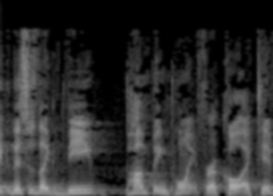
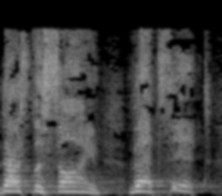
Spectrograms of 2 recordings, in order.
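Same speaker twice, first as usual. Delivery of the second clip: high, raised cry of recognition; excited declaration; 9 semitones higher, 3 dB louder, much slower than usual. Retold or imitated. Spotting a sign across the street, excited declaration. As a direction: call it out as sudden proof.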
